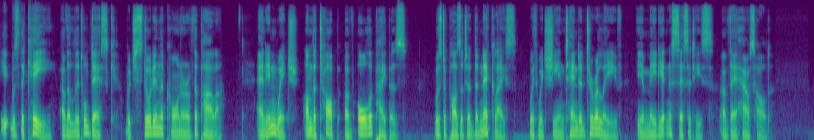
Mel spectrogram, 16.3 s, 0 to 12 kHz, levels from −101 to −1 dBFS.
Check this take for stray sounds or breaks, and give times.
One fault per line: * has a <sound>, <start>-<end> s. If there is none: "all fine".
all fine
